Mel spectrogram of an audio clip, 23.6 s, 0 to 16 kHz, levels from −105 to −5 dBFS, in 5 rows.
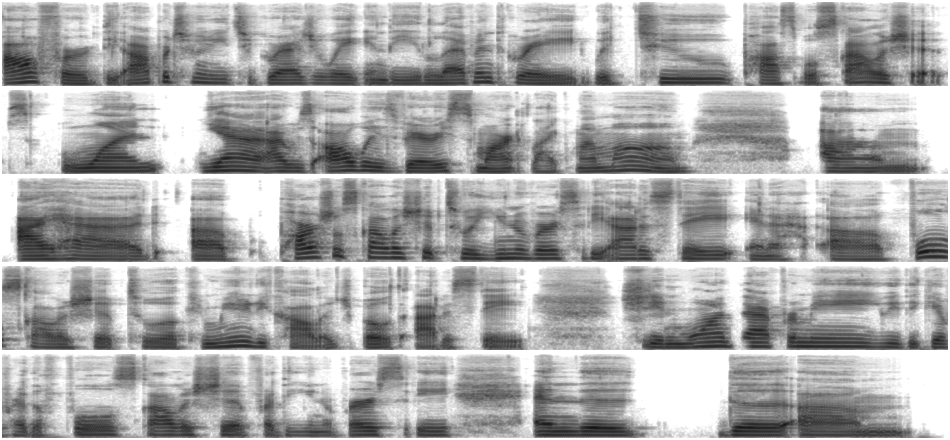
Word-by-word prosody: offered 150 -7 +3
the - - -4
opportunity 175 +1 0
to - - -7
graduate 140 -2 -2
in - - -2
the 135 -1 -4
11th 180 +7 -1
grade 65 0 -1
with - - -5
2 165 -2 -1
possible 135 0 -2
scholarships. - - -1
1 150 +1 +3 0.2
yeah, 170 0 +6
I - - +4
was 145 -1 -3
always 165 -4 +3
very 145 +1 +3
smart 135 -3 0
like - - -9
my 140 - 0
mom. 155 -5 0 0.7
Um, 135 - -1 0.2
I 145 +1 +9
had 150 -1 +1 0.2
a - - +2 0.2
partial 215 +7 +4
scholarship 210 -2 +1
to 190 - 0
a 175 - +2
university 180 +1 -1
out 165 +1 +2
of 170 - -4
state 80 -2 -2
and - - -3
a - - -5
ha - - -11
uh, 65 -1 -2
full 245 +3 +3
scholarship 70 - -2
to 75 -1 -4
a 70 - -2
community 170 +4 -1
college, 70 - -5
both 70 +1 +1
out - - +1
of - - -6
state. - - -5 0.5
She - - -3
didn't 145 -1 +2
want 185 +4 +2
that 175 -1 +4
for 185 - 0
me, 175 -2 +1
"You 155 - -7
either 150 - -4
give 150 -2 -2
her 145 - -3
the - - -6
full 85 -1 -2
scholarship 155 - 0
for - - -5
the 150 - -11
university" 155 +1 -1 0.4
and 155 0 +5
the 150 -1 +6 0.4
the, 155 -1 +5
um, 75 -1 -2
155 Hz, 175 wpm, -25 LUFS, 140-175 Hz, 0.7 s, I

